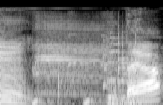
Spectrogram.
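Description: Comic background music sting with a voice-like sound whose pitch swoops up and down, once at the start and again louder near the end.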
